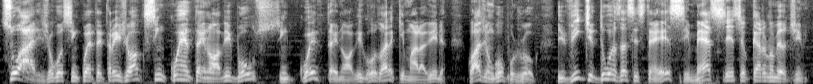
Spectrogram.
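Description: Comentarista esportivo brasileiro, homem insistente. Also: male voice, medium pitch, sing-song, normal speed, few pauses. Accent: Brazilian. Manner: insistent, repeats phrases for emphasis. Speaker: sports commentator. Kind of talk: live panel debate.

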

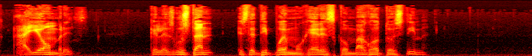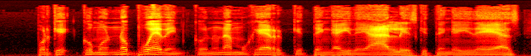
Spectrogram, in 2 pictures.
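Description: A man's voice: lowish voice, pushed and bright, no echo, clean studio sound. A man with a Mexican accent hosting a call-in radio advice show, blunt and teasing in a preachy way. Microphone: studio microphone.

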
